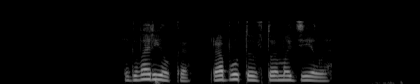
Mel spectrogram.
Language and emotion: Russian, neutral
